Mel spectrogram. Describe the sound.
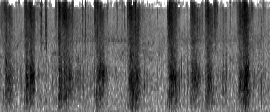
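Footsteps walk over to a thermometer mounted on a house wall: a steady series of soft, scuffing steps at an even pace, with no voices.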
